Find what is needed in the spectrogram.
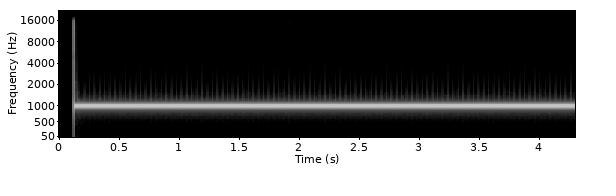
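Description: A 1 kHz reference test tone played with SMPTE colour bars: one steady, loud, unwavering beep at a single pitch that switches on with a click just after the start.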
